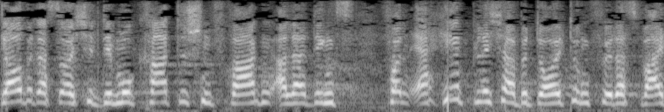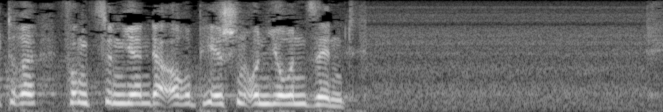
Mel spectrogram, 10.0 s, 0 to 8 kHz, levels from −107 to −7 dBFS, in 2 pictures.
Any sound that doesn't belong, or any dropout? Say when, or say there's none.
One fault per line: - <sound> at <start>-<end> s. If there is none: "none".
none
